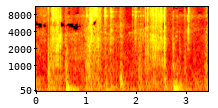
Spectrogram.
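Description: A cap clamp being cranked tight during a bear camp installation with a hoe handle prop, giving short creaking, grinding mechanical strains in two heavier bursts, close and fairly quiet.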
